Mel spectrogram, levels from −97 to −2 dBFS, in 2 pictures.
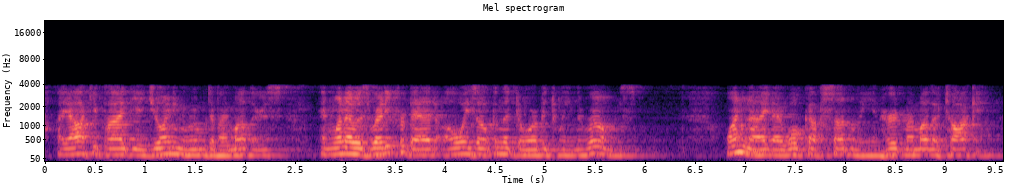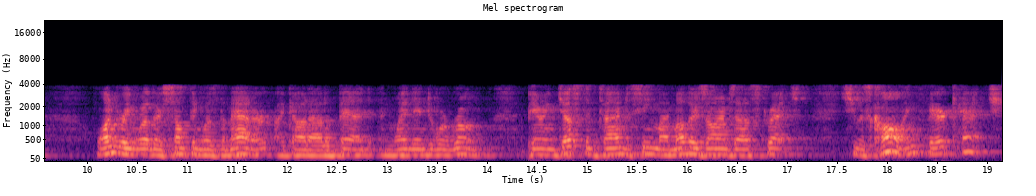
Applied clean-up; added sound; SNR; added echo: none; none; none; reverberation time 1.4 s.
